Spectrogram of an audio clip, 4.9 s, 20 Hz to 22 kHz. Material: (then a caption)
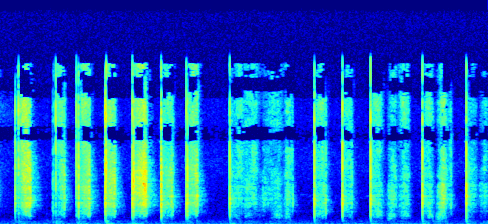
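Paper. A long acrylic nail traces and scratches the printed number and word on a thin coated-paper "3 three" flash card resting on woven cloth. About thirteen quiet, bright, dry scratching strokes come in an irregular rhythm, with almost no low end. Each stroke stops sharply with no ring.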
